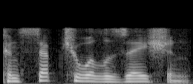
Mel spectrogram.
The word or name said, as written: conceptualization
